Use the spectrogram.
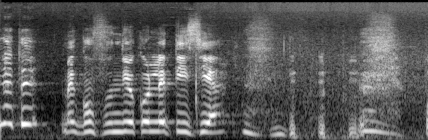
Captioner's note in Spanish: Risas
